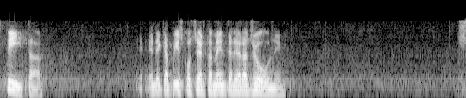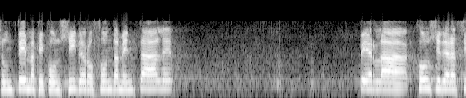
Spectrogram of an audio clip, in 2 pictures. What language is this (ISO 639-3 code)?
ita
